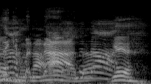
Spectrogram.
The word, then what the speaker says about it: Minaj: Not Nicki Minaj.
